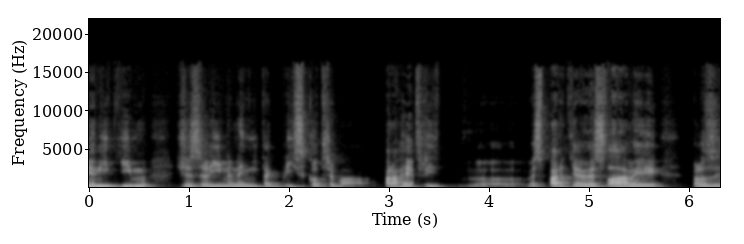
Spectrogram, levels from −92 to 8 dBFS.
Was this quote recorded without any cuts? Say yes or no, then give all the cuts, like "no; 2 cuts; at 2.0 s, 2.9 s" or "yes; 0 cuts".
no; 1 cut; at 3.2 s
